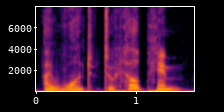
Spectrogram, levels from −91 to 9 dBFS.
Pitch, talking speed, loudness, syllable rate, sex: 150 Hz, 190 wpm, -18 LUFS, 3.9 syllables/s, male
